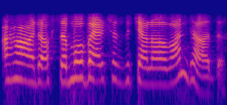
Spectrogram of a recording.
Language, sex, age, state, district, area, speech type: Kashmiri, female, 45-60, Jammu and Kashmir, Srinagar, urban, conversation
